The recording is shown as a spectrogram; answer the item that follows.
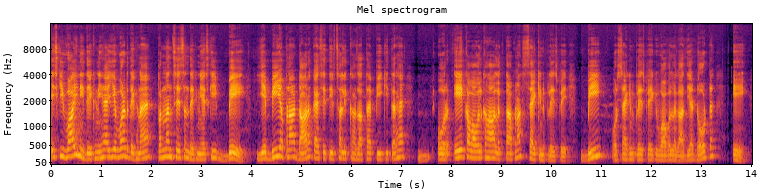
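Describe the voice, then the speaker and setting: Man, shorthand teacher, slow and deliberate, repeats each step, bright tone. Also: fairly high pitch. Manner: slow, repeats each step aloud, often says "theek hai". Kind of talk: classroom lesson.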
